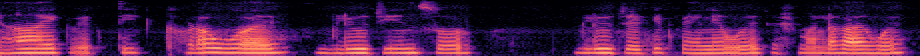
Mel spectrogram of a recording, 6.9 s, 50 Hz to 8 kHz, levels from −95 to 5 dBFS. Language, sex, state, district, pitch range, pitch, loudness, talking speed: Hindi, female, Maharashtra, Chandrapur, 205-220 Hz, 215 Hz, -18 LUFS, 140 wpm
